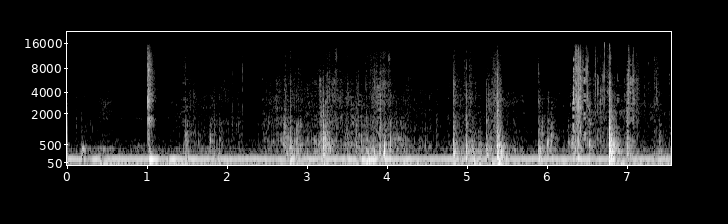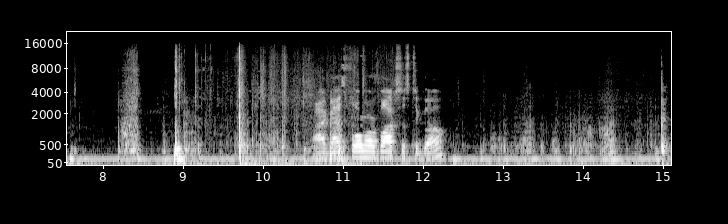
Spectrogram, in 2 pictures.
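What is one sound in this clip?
Cardboard and plastic wrapping rustle and knock as hands handle them.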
